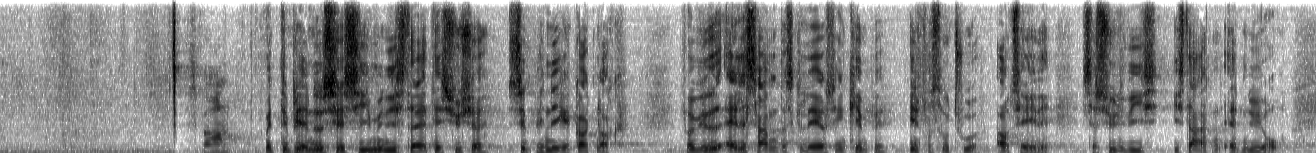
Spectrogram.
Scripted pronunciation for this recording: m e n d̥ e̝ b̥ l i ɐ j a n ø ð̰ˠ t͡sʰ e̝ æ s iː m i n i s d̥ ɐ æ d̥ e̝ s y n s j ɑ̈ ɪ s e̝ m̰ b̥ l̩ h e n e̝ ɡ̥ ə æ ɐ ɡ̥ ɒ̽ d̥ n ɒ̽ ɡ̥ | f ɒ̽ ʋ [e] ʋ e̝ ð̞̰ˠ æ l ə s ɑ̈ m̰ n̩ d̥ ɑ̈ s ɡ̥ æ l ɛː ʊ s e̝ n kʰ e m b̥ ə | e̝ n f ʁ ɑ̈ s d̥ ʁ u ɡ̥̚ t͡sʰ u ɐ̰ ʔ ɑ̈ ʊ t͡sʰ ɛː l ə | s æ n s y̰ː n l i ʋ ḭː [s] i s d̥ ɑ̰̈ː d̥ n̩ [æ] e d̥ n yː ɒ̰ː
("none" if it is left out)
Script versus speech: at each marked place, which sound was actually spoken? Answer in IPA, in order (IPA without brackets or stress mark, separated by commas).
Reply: i, s, æ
